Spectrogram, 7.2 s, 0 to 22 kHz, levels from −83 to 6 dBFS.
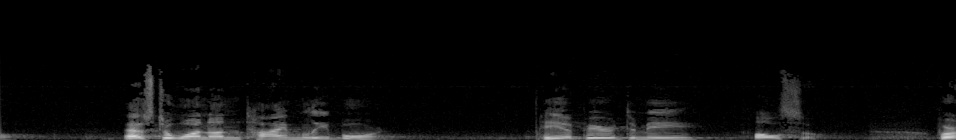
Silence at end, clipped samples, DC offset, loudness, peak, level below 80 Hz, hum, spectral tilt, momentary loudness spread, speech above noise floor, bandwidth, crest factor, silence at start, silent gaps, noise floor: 0 s; under 0.1%; under 0.1%; -25 LUFS; -6 dBFS; -82 dBFS; none; -5.5 dB/octave; 16 LU; 39 dB; 11.5 kHz; 22 dB; 0 s; none; -64 dBFS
